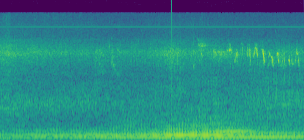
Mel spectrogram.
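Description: Motor vehicle engine running with a low, steady hum that swells to its loudest about halfway through and then eases off. Small birds chirp in the second half.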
